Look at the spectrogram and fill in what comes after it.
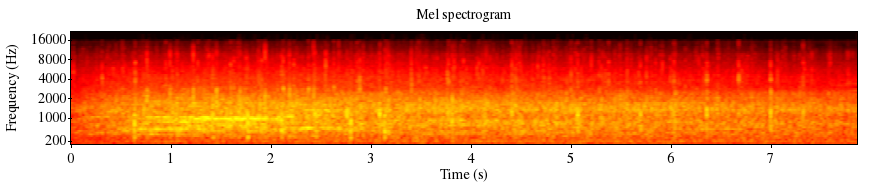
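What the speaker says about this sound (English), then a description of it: "Graduates, why don't you give your family and friends a round of applause?" Graduates applaud their family and friends at a 2026 University of Dayton commencement, steady sustained clapping from a large crowd filling a big hall, even and continuous throughout.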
